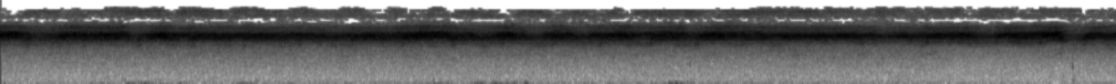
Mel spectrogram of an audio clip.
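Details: Shrill tymbal song of male cicadas during summer in Japan, a seamless high-pitched buzzing wall of sound, brightening in slight waves, with a faint low rumble beneath.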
